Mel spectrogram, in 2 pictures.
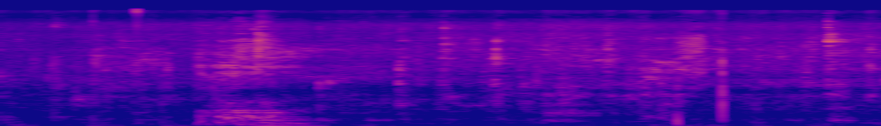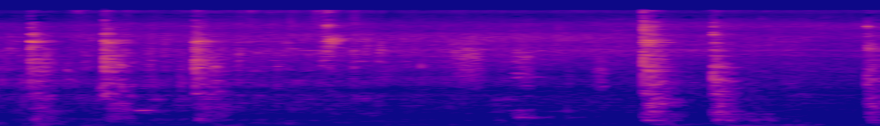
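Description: A puri deep-frying in hot oil in an aluminium kadai, sizzling and bubbling. A metal spoon scrapes and taps against the pan as it presses the puri down, with a louder knock about a second in.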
